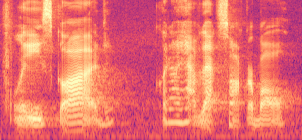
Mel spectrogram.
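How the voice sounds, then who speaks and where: A woman voicing an eager, wishful schoolboy in a storybook, with earnest, excitable, childlike phrasing. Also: a bass voice, slow, creaky, a little hiss or hum, voice pushed down, full character voice. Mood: pleading. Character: eager, wishful young schoolboy who loves soccer. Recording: echoey hall with long reverb.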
